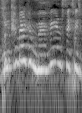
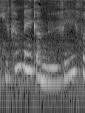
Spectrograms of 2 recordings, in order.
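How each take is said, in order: First: Much higher and louder, astonished; incredulous. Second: Hushed whisper of amazement; whispered disbelief. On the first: Actor retelling hearing the short shoot schedule, loud incredulous cry. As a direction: blurt it out in total disbelief. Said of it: "I was like". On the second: Actor recalling shock at small film budget, hushed whisper. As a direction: whisper it like a secret you can't believe. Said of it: "I, I was like". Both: Retold or imitated.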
